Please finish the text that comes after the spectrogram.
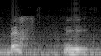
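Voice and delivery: no break or vowel between b and s in "بسمه"; hamza silent. Shown as a demonstration. Teacher explains the silent hamza, "بسمه" said joined as besmihi. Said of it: "در تلفظ همزه تلفظ نمیشه".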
